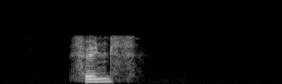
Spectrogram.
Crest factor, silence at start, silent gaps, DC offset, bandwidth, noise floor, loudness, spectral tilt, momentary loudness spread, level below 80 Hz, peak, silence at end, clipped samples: 24 dB; 0.7 s; none; under 0.1%; 4.1 kHz; -69 dBFS; -23 LUFS; -4.5 dB/octave; 17 LU; -72 dBFS; -4 dBFS; 1.5 s; under 0.1%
